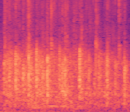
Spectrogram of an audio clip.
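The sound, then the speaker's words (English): An audience clapping hands to welcome guests at a gathering, with many quick, fairly quiet claps in an irregular patter. “Clap your hands, please, ladies and gentlemen.”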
